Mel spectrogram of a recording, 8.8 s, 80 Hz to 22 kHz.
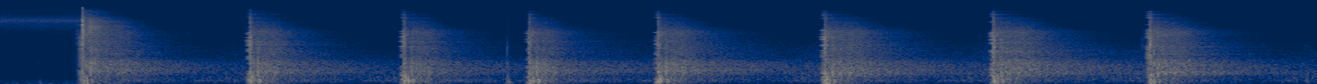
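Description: A Glock 23 pistol fires .40 caliber rounds outdoors, eight sharp loud shots at roughly one-second intervals, each cracking and then echoing away.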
